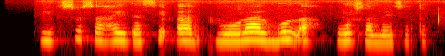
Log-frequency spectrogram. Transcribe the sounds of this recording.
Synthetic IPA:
hibsɔsɐɦɐjd̪ɐsɪʔaːd̪mɔːlaːlbʊlʔɐh | ʊɣʊsɐmɛjsɐt̪ʰɔ

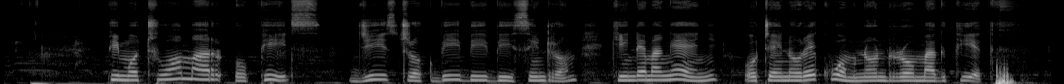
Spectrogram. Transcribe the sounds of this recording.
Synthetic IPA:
pimotʰwɔmaropitsd͡ʒistɾɔkbibibisindɾɔmkindemaŋɛɲ | otenoɾekwomnonɾomaɡt̪jet̪

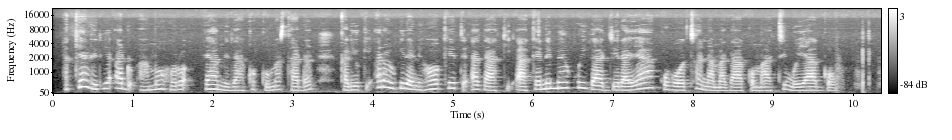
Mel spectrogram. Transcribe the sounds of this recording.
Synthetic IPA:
akeaɾeɾiaʔadoʔamɔhɔɾɔ | jameðakɔkumastadaɾkaɾiokiʔaɾauɣiɾɛneɦɔketɛʔaðakiʔakɛnemɛkoiɣad͡ʒeɾajakoɦɔtanamaðakɔmatimojaɡɔ

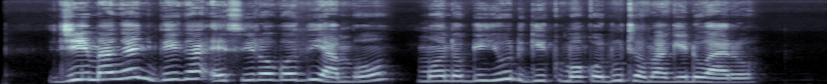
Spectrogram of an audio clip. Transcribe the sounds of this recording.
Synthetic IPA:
d͡ʒimaŋɛɲd̪ɪɡaʔesiɾɔɡɔd̪ɪambɔ | mɔndɔɡɪjʊdɡikmɔkodutomaɡɪdwaɾɔ

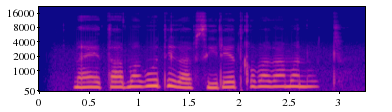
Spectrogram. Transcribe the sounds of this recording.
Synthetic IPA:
naet̪abmɐɡut̪iɡapsiɾet̪kobaɣamɐnut̪

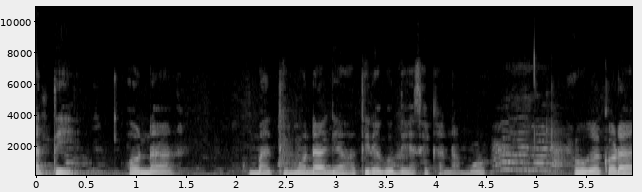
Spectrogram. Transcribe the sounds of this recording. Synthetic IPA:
ateɔna | matimodaɡiahɔtiɾɛɣoðɛsɛkanamwɔ | eoɣakɔɾa

